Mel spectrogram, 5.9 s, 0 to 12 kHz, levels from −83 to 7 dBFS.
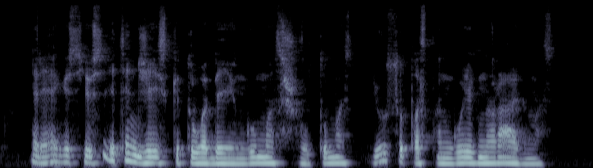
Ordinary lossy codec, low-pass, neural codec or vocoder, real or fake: MP3, 96 kbps; 10.8 kHz; none; real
